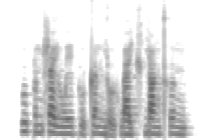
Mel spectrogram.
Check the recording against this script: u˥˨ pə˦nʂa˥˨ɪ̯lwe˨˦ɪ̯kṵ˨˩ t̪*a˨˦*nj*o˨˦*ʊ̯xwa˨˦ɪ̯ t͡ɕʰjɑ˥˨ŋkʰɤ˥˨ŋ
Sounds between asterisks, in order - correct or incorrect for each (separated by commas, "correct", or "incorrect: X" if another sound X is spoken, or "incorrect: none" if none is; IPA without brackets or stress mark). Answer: incorrect: a˥˨, incorrect: o̰˨˩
